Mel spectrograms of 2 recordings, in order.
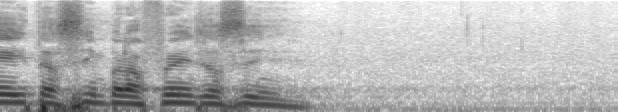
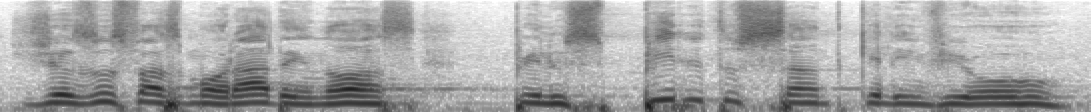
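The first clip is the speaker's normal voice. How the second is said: ordinary delivery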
